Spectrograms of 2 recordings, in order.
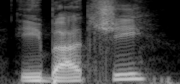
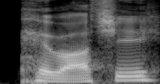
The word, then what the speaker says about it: hibachi: Hibachi. Yeah, that's so it's not you emphasize the H.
